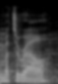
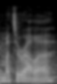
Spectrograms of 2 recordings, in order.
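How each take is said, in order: First: It is said with an Italian-American dialect pronunciation. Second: It is said with a general American pronunciation. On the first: "You say mozzarella" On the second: "you can't say mozzarella"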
